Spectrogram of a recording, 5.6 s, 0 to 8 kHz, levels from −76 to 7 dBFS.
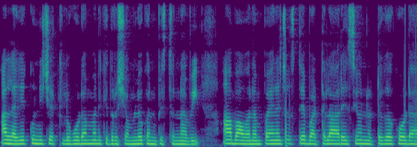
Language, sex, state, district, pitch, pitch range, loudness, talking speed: Telugu, female, Andhra Pradesh, Guntur, 190 Hz, 185-195 Hz, -15 LUFS, 160 wpm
